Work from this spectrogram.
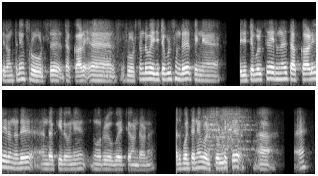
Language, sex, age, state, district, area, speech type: Malayalam, male, 18-30, Kerala, Malappuram, rural, conversation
